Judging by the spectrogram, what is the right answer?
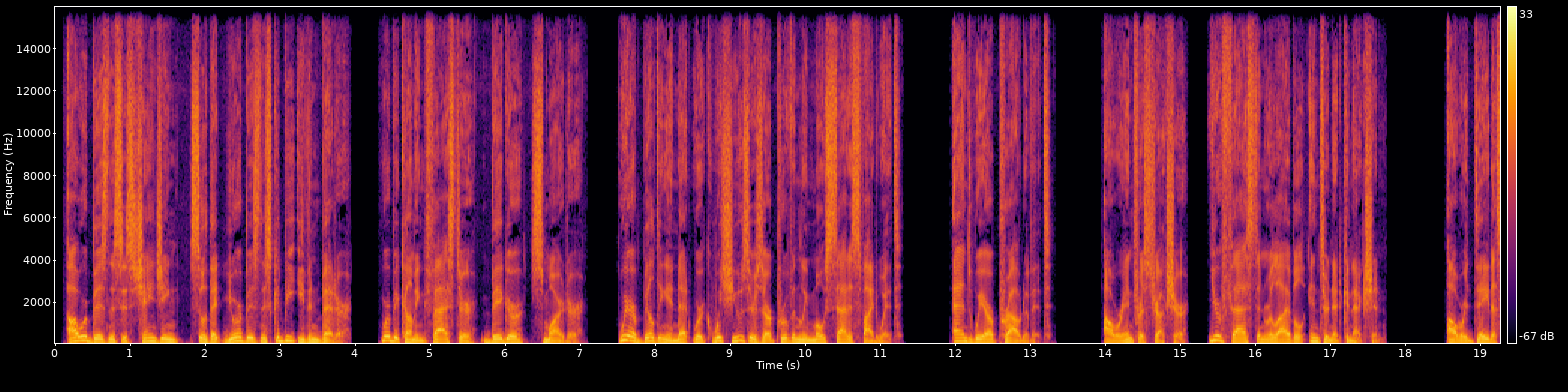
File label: corporate, english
